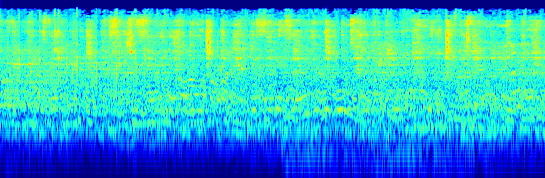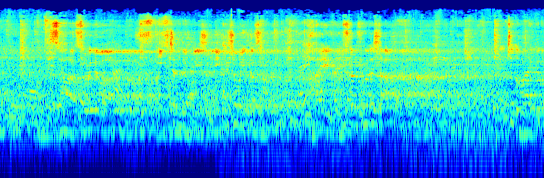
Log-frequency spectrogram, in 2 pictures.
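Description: A crowd murmurs and chatters nearby.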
